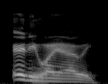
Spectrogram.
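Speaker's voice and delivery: hearty giant. Acted. Giant turns warmly to Harry.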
